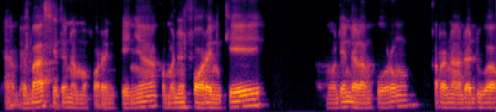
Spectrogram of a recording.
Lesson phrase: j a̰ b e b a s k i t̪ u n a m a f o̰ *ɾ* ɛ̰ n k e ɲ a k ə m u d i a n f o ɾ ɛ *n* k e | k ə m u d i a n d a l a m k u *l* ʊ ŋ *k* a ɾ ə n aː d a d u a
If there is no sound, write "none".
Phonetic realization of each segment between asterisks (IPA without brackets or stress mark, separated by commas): ɾ, n, ɾ, k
